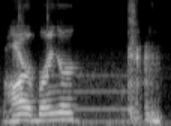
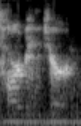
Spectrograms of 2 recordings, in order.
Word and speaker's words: Harbinger: I'm using the Pikachu on Skype, Harbringer. Harbringer, what's going on? Nah, not much. How about you? Well, I'm doing a live stream. By the way, it's pronounced Harbinger.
